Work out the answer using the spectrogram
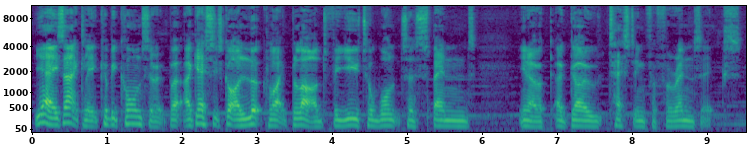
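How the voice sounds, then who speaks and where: A man's voice: fairly low pitch, measured pace, a bit bright, soft background music. Chatty man rambling on stream. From United Kingdom. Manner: rambling, chatty, thinks aloud, often says "you know". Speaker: livestream host. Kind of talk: casual chat with viewers.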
